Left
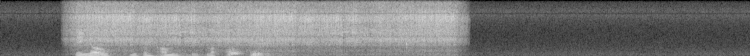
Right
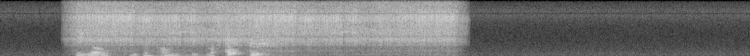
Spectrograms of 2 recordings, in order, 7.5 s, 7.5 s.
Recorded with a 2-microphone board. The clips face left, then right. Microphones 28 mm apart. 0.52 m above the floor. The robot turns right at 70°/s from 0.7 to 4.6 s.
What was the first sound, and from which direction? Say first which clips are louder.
A man speaking: left 1 dB; 25° left (ahead or behind).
